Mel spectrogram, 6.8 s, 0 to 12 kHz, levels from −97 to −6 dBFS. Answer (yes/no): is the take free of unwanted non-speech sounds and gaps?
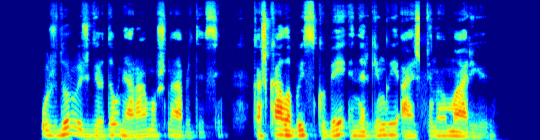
no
